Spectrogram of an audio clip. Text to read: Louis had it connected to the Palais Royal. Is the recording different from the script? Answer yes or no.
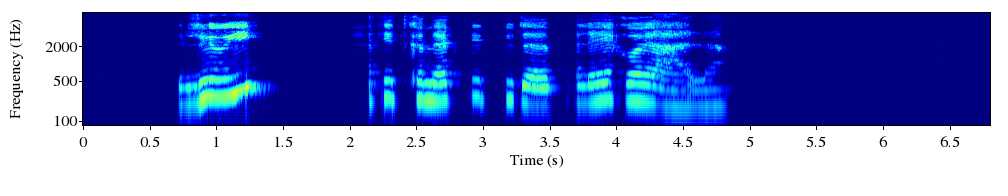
no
